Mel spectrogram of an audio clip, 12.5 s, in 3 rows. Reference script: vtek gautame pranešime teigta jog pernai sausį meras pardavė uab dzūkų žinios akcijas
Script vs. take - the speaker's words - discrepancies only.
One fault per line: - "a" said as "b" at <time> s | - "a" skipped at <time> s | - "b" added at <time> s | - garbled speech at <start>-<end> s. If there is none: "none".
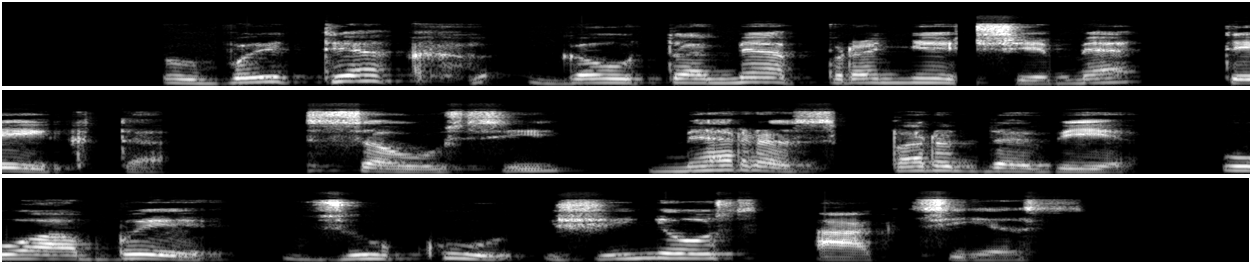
- "jog pernai" skipped at 4.7 s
